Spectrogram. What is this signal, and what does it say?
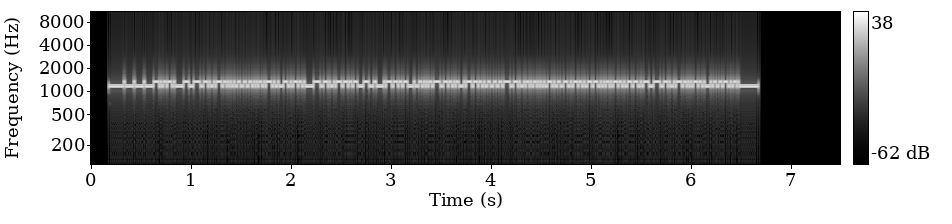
RTTY (75 baud, 170 Hz shift), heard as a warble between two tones, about 1260 Hz centre. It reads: OTHERWISE, THE MOVE MUST BE WITHDRAWN AND ANOTHER KING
